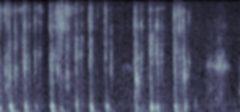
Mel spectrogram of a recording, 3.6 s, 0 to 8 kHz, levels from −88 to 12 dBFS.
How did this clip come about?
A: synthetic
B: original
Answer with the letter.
B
